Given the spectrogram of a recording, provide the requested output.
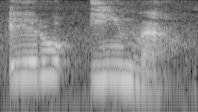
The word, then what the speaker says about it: heroína: por exemplo, a palavra heroína. Vamos ver a palavra heroína, vamos separar as sílabas dela. Heroína. O I está sozinho e é a sílaba tônica, então vai receber acento sim.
